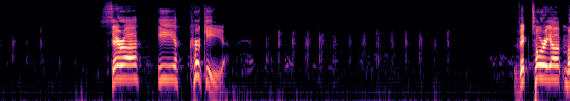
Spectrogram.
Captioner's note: applause and cheering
